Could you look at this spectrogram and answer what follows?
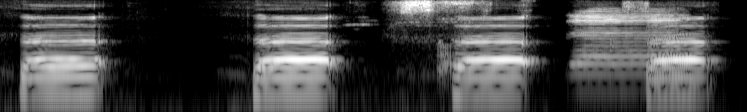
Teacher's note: جی ادا کیجئے گا، ثا ثا، نرمی سے، بالکل نرمی سے۔ زبان کی نوک کو ثنا علیا کے کنارے پر لگائیں گے، ادا کریں گے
